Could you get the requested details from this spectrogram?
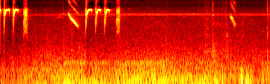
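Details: A cinereous tit sings prenjak (prinia) imitations, a lure meant to prompt other cinereous tits to sing. A fast run of clipped high notes, then one sharp descending sweep, leads into a quieter pause with a constant whine.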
